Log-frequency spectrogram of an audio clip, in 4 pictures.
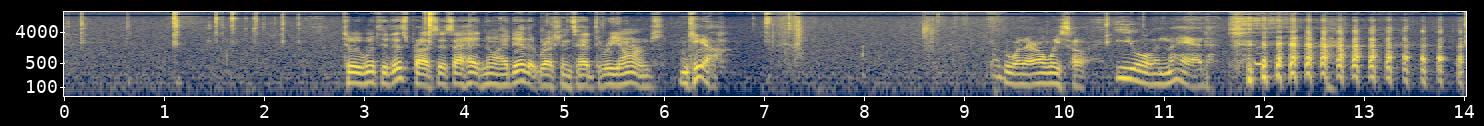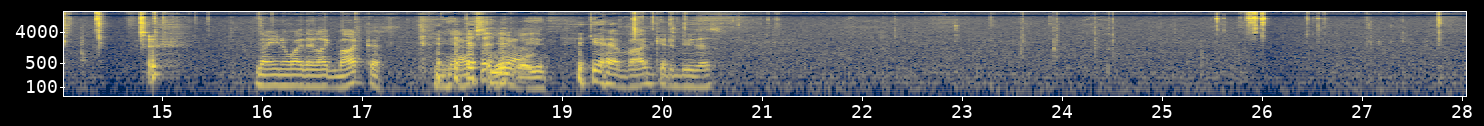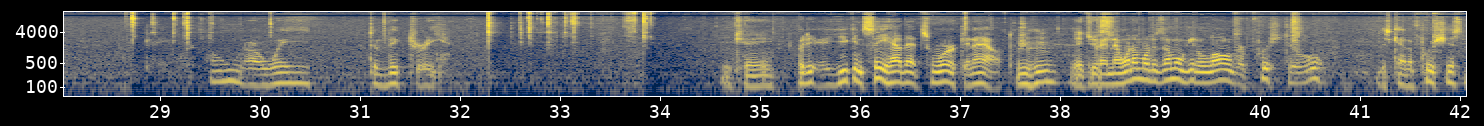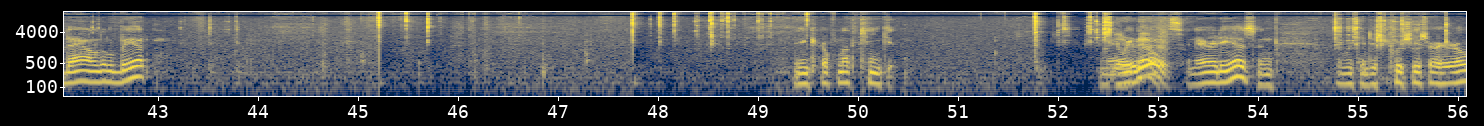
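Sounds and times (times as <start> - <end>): metallic clicks and scrapes: 32.3 - 34.0, 47.7 - 49.6, 54.8 - 56.0.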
